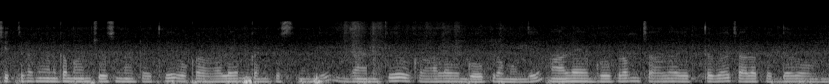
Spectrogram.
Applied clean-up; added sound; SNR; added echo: none; none; none; none.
